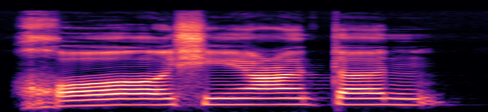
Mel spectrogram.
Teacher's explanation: خا حروف مستعلیہ میں سے ہے، خا کو موٹا پڑھیں گے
